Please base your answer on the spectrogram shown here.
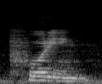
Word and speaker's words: pudding: Figgy pudding. The D is very soft in pudding, and NG, again nasal sound.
